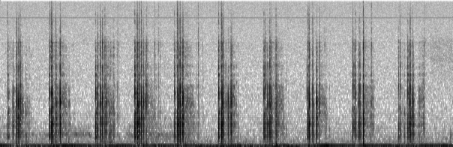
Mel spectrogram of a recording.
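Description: Fingernails tap and scratch the top and sides of a small, dark, printed cardboard candle box resting on a cloth. The sound comes as a steady series of short, dry bursts of papery scraping and soft clicks, mostly in the mid range. Each burst fades almost instantly into a quiet, faint hiss.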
